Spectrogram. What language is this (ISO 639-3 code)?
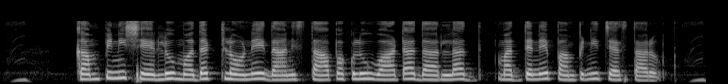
tel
